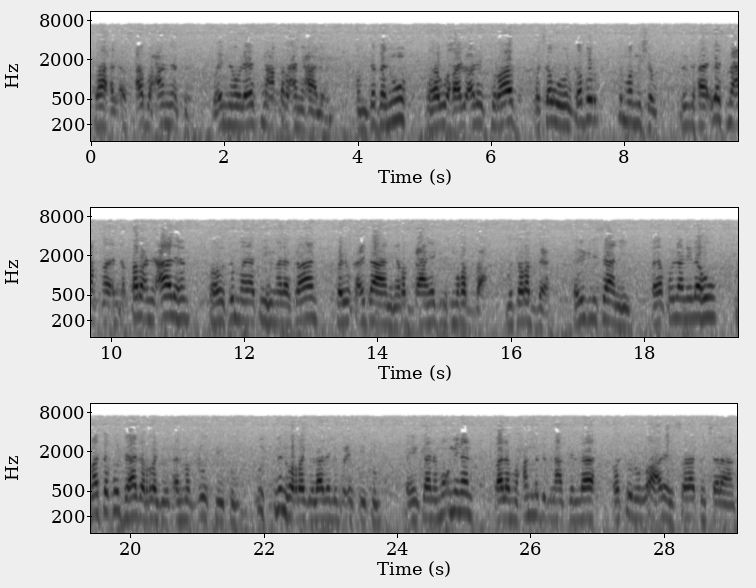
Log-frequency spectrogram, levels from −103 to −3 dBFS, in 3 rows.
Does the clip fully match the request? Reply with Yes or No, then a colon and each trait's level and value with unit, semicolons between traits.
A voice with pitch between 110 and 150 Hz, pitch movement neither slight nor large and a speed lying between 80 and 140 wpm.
No: medium, 185 Hz; average, 3.4 semitones; average, 120 wpm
